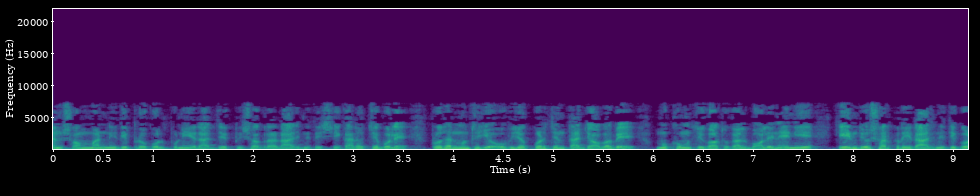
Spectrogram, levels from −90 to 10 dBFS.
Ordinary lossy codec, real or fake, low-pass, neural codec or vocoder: none; real; 7.2 kHz; none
